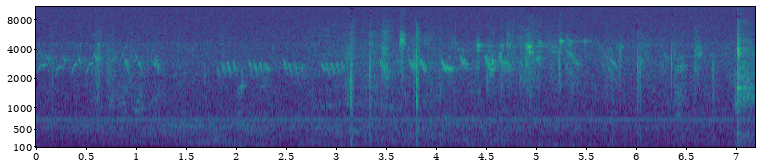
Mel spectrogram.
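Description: Birds chirping steadily, with scattered sharp knocks of a basketball bouncing on the court and a louder knock about seven seconds in, over a faint steady hum.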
